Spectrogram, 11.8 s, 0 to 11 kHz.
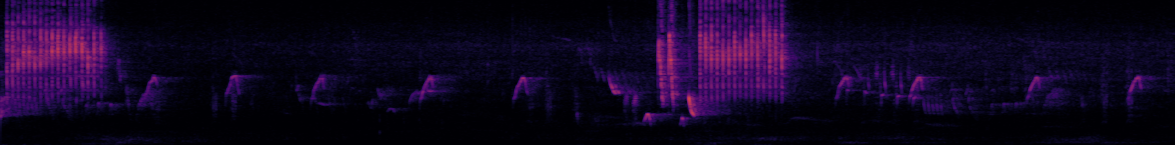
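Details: Common nightingale, 28 April, Pszczyna county, southern Poland, singing rich, varied phrases of whistles and fast rattling trills, with rapid bursts of repeated notes and short pauses between phrases.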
